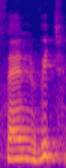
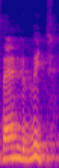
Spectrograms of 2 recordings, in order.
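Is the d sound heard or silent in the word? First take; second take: silent; heard. First: The d sound is left out in the middle. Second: The d sound is pronounced in the middle. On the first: The speaker calls it right. "क्योंकि डी तो silent है" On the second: The speaker calls it wrong. "सैंडविच हम क्या कहते हैं? ... लेकिन सैंडविच नहीं है"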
